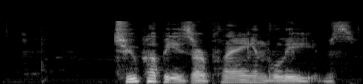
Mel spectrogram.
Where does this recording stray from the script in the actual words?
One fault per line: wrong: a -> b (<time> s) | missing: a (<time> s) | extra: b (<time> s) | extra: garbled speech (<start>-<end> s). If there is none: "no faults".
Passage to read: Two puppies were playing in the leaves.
wrong: were -> are (1.9 s)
